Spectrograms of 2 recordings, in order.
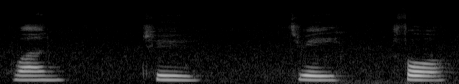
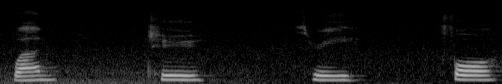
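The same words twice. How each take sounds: The two takes are said the same way.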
